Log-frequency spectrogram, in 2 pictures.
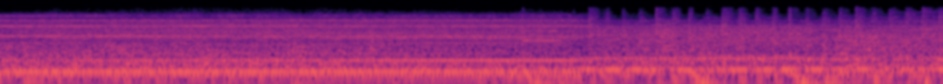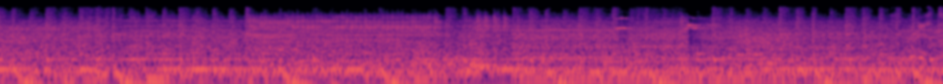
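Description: A cargo aircraft's huge jet engine gives off a steady, powerful whine and rushing roar, with a change in intensity partway through as the noise thickens and turns more turbulent.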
